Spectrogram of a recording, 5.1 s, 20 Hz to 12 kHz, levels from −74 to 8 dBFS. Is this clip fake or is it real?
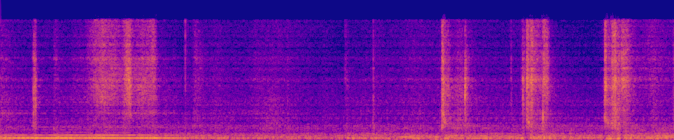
fake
